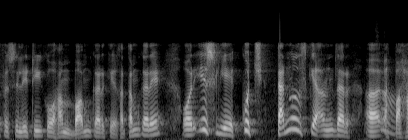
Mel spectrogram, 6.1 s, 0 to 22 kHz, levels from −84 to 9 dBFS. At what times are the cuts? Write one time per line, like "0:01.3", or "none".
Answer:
none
